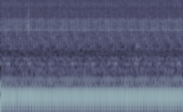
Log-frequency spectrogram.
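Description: Low, steady idle hum with an even beat and no ticks, knocks or rattles; this four-cylinder is idling healthy.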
